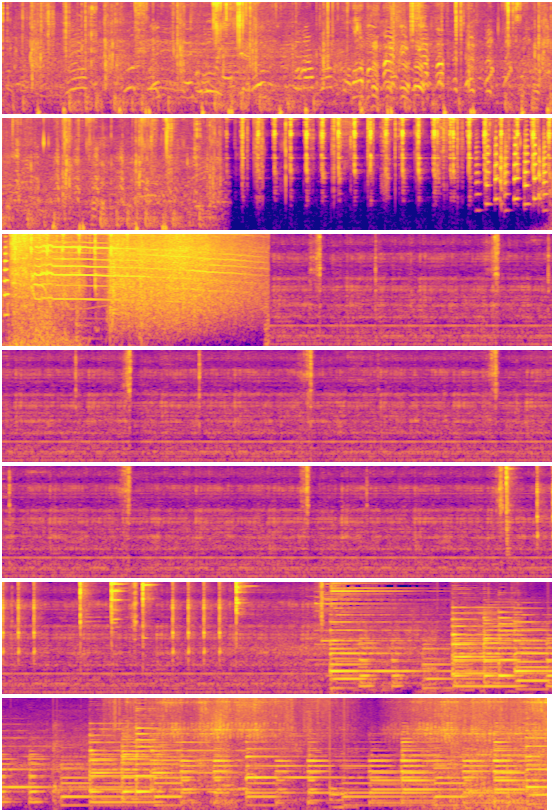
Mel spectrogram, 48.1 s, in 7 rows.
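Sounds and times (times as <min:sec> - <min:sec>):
motor hum: 0:00.0 - 0:09.8, 0:13.5 - 0:48.0
sharp clicks: 0:09.6 - 0:13.9.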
